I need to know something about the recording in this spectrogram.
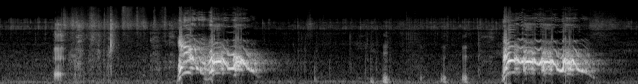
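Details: Murphy, a four-month-old female Irish Terrier puppy, reacts to a pink, snorting rubber toy pig: scattered sharp yips, then two longer harsh, noisy bursts about three seconds apart, in a quiet room.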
